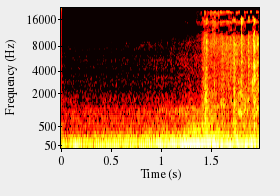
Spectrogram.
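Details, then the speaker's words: 2020 C8 Corvette at 8000 miles with code P0700 and "Idle Creep Temporarily Disabled", in reverse with foot off the brake at standstill: a low rumble, then a sudden hard clunk and rattle as reverse finally engages. Delayed harsh gear engagement. "Jesus, did you hear that? It just engaged, so something is definitely, oh, there we go. Idle creep, temporary disabled."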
